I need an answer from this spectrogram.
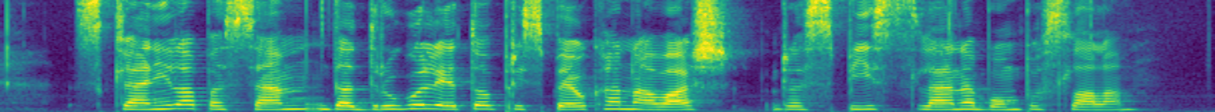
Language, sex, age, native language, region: Slovenian, female, 12-17, Slovenian, Drava region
